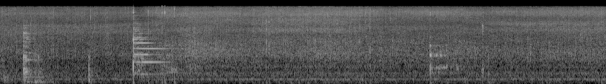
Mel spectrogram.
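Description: Steady sizzle from a frying pan of pasta, prawns and cherry tomatoes heating in olive oil, with the food being stirred and spooned out. A ringing clink is heard about a second in, and a fainter one later.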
